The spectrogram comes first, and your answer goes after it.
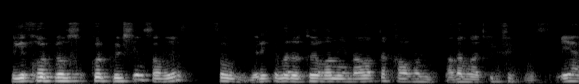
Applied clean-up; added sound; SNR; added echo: neural mask model DeepFilterNet 3.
